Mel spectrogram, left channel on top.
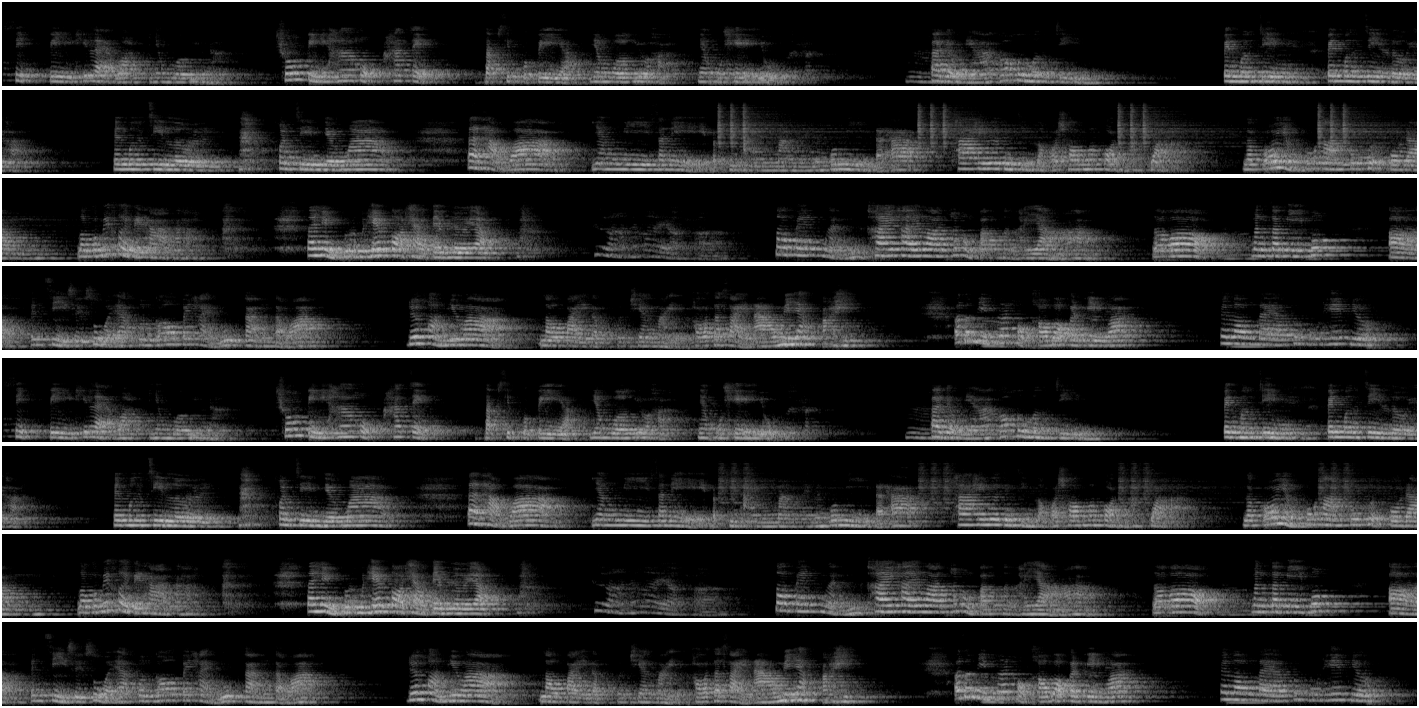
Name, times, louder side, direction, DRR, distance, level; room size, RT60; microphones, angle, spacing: voice 1, 0.1-2.2 2.7-4.3 4.8-6.7 7.0-7.8 9.3-11.0 12.2-12.9 13.3-14.4 15.3-18.0 18.3-19.7 20.0-23.3 23.6-26.0 26.6-28.8 29.1-30.7 31.0-33.2 33.4-33.7 36.0-39.2 39.8-40.4 40.8-41.5 42.2-45.6 46.5-47.5 47.8-51.0 51.7-53.7 54.6-56.2, equal, 10° right, 0 dB, 0.6 m, -28 dB
voice 2, 9.0-9.6 12.3-13.1 15.9-16.2 19.7-19.8 31.7-32.3 32.7-32.9 34.2-35.6 40.5-40.8 41.3-41.5 52.2-53.8 54.7-55.0, right 2 dB, 75° right, 1 dB, 0.5 m, -41 dB
sound 1, 21.3-29.2, left 7 dB, 85° left, 0.5 m, -45 dB
5.2 x 3.5 x 2.4 m, 1.2 s
head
